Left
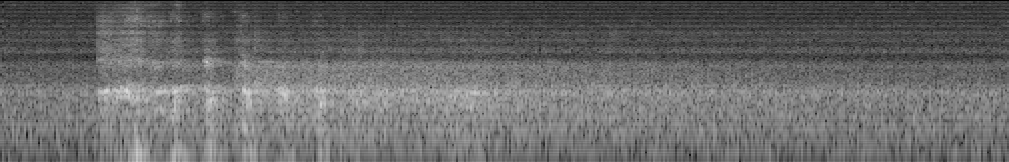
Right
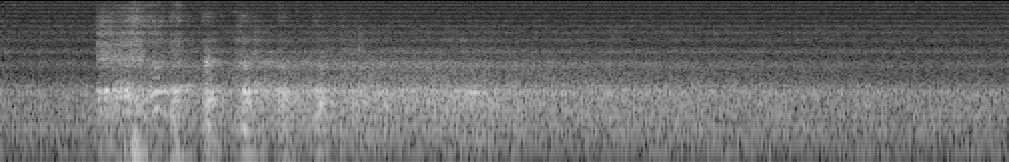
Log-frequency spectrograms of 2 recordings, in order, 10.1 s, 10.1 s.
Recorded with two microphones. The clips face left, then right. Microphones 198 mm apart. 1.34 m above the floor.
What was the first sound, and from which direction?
Laughter, 70° right (ahead or behind).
